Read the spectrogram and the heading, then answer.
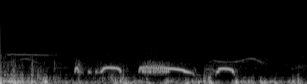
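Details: Spotted dove used as a decoy on open ground after a storm, giving a clear three-part coo: short note, long drawn-out middle note dropping at the end, then a short closing note, over low rumbling background.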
